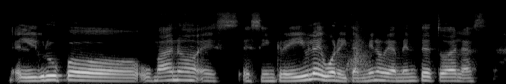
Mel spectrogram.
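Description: Against a quiet background, a woman with a fairly low pitch and a dark, mellow tone talks at a moderate pace with fairly even intonation. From Argentina. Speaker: film director. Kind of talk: interview.

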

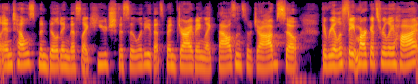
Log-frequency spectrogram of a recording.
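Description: A bright, sharp voice with an American accent at a fairly quick pace, hardly any pauses, and ordinary pitch variation over a quiet background. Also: woman. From Pittsburgh, Pennsylvania. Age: 20s. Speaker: side hustle content creator. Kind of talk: podcast interview.

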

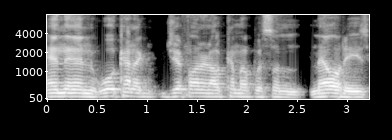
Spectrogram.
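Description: The background is quiet as a man speaks at medium pitch. His pace is fairly quick. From East Tennessee, near Knoxville. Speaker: musician. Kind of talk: casual chat. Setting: video call. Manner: halting.

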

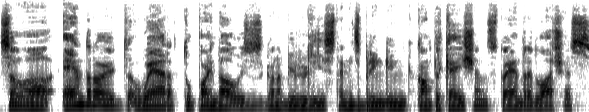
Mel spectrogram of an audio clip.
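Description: Recorded dry and close with no echo, a man speaks at a medium pitch with hardly any pauses. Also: ordinary pitch variation, moderate pace. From Slovenia. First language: Slovenian. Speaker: tech journalist. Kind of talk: casual panel discussion.

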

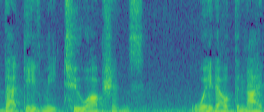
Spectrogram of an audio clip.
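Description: A man's very deep, low voice at a fairly slow pace, monotone and flat in intonation. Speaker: guest narrator reading submitted stories. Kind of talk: hushed, suspenseful ghost story telling read aloud in first person. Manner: slow, tense, creeping delivery building dread.

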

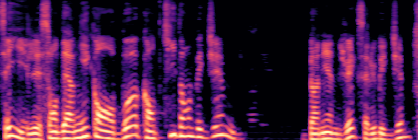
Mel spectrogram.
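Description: In a Quebec accent, a man speaks at a very slow pace with a medium pitch. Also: lively intonation. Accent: Québécois French. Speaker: former radio host. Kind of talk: live podcast chat.

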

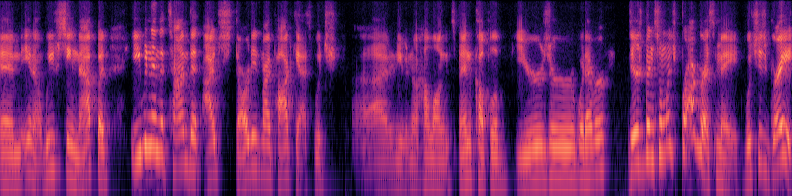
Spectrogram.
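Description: In an American accent, a man speaks at a fairly quick pace, fairly high in pitch with very wide pitch swings. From Michigan. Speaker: sports podcaster. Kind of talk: casual chat.

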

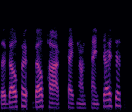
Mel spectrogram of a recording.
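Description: The man has an Australian accent and ordinary pitch variation. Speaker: local footy journalist. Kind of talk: sports report.

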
